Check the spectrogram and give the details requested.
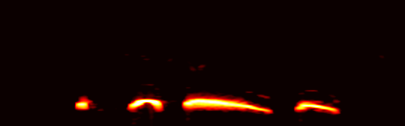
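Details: Spotted dove kept for decoy use, giving its crowing song in the calling and tossing style: a short soft note, a rounded coo, a long descending burred coo, then a final falling coo, clean with no other sounds.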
